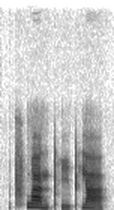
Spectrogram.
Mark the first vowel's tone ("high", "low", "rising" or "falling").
falling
